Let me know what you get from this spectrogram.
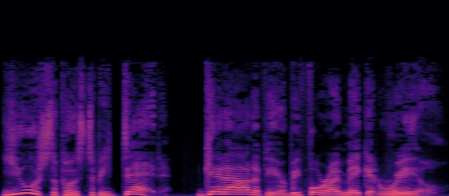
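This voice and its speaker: A woman's voice: medium pitch, expressive, measured pace, no echo, natural voice. An actress playing a tough, bitter woman anarchist in a video game, with a blunt, mocking manner. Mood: angry, hostile. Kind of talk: video game cutscene acting.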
